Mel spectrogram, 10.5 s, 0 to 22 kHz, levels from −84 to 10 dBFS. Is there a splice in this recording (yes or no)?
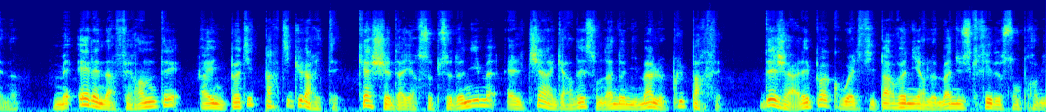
yes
